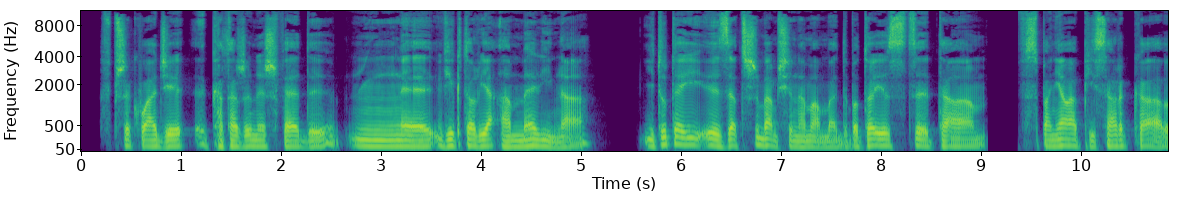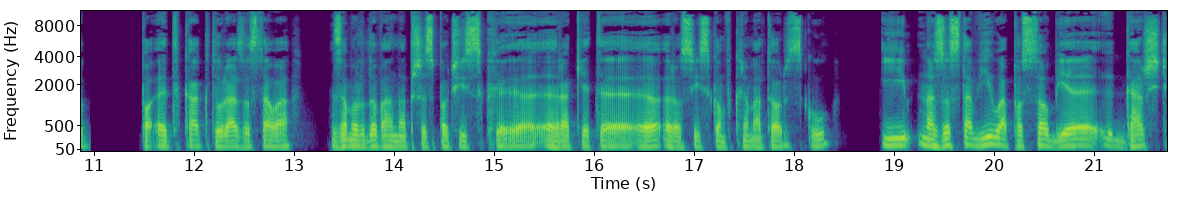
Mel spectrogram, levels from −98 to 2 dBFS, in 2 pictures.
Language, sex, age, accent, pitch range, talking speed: Polish, male, 50-69, native, 95-110 Hz, 90 wpm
